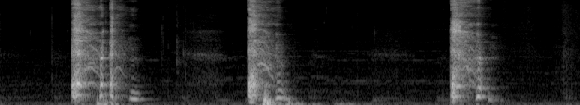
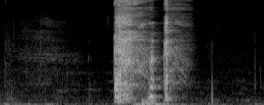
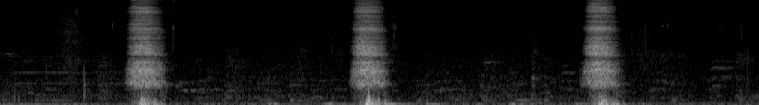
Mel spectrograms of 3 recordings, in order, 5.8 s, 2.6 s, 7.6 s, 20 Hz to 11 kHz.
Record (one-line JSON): {"three_cough_length": "5.8 s", "three_cough_amplitude": 8369, "three_cough_signal_mean_std_ratio": 0.33, "cough_length": "2.6 s", "cough_amplitude": 8690, "cough_signal_mean_std_ratio": 0.34, "exhalation_length": "7.6 s", "exhalation_amplitude": 3018, "exhalation_signal_mean_std_ratio": 0.3, "survey_phase": "beta (2021-08-13 to 2022-03-07)", "age": "45-64", "gender": "Female", "wearing_mask": "No", "symptom_headache": true, "smoker_status": "Ex-smoker", "respiratory_condition_asthma": true, "respiratory_condition_other": false, "recruitment_source": "REACT", "submission_delay": "2 days", "covid_test_result": "Negative", "covid_test_method": "RT-qPCR"}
